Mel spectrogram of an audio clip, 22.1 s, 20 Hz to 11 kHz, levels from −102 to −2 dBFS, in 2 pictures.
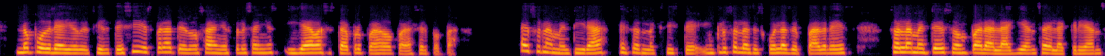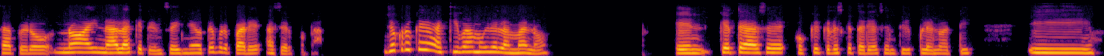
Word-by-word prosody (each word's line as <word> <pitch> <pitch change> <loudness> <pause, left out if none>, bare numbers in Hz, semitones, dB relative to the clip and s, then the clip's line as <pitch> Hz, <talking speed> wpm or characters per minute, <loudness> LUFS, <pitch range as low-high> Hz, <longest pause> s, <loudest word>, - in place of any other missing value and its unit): No 255 0 +1
podría 240 -4 +4
yo 210 -1 0
decirte, 210 +1 -2
sí, 310 +6 -3
espérate 265 -3 -1
2 215 +2 -5
años, 220 -2 +2
3 225 +1 -6
años, 230 +1 -2
y 215 -1 -4
ya 225 0 +7
vas 230 0 +4
a - - -21
estar 215 -1 0
preparado 200 -3 -1
para 170 -2 -2
ser 195 +1 -7
papá. - - -10 0.6
Es 335 -2 +2
una 275 -4 +1
mentira, 215 +1 0
eso 245 -2 -2
no 210 -2 -4
existe. 210 0 -6
Incluso, 255 +5 -3
las 235 -3 +1
escuelas 225 +1 +1
de 210 -1 -2
padres, 215 +3 0 0.4
solamente 250 -2 +4
son 230 -2 0
para 220 -3 +5
la 185 -1 +2
guianza 205 +2 -1
de 210 - +3
la 185 -1 0
crianza, 195 +3 -2
pero, 200 0 -2
no 250 +1 +4
hay 260 0 +2
nada 235 0 +5
que 225 - -3
te 195 - -9
enseñe 210 +4 -3
o - - -3
te 270 +5 -4
prepare 210 -5 0
a 215 -2 -4
ser 180 -3 -7
papá. - - -19 0.7
Yo 340 +6 +1
creo 410 +1 0
que 425 -1 +2
aquí 285 +1 -3
va 285 0 +2
muy 280 0 +2
de 280 - +2
la 235 -3 +2
mano 220 -2 -1 1.3
en, 215 0 +2
¿qué 255 -1 +3
te 255 0 +3
hace 240 +1 +4
o 210 - -5
qué 235 +3 -5
crees 220 0 -5
que 245 - -5
te 205 - -4
haría 200 0 -3
sentir 205 -1 -8
pleno 200 -2 -4
a 195 - -7
ti? 210 +2 -10 0.6
Y 230 -1 +1
225 Hz, 205 wpm, -23 LUFS, 210-245 Hz, 1.3 s, ya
